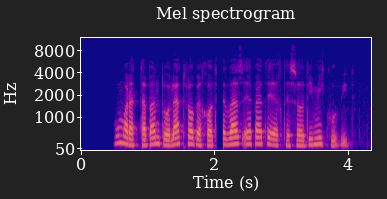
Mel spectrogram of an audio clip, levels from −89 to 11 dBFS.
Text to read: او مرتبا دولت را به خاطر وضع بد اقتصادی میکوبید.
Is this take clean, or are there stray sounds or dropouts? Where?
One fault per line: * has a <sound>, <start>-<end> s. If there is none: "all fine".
* has a dropout, 2.0-2.1 s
